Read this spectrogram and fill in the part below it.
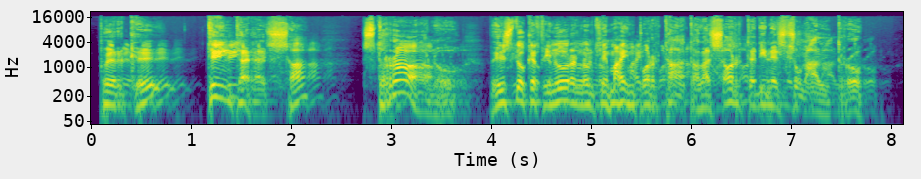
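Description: A man's voice: mid-range voice, big pitch swings, takes it slowly, bright, forceful tone, far from the mic, heavily acted. A man voicing a giant, jovial but blunt ghost of Christmas in a storybook reading. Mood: grave, curious. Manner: amused, sighing, weighty delivery.

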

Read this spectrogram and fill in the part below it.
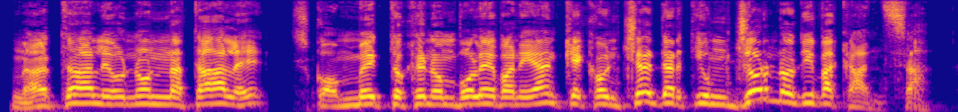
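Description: Storybook wife, played by a male narrator: sharp-tongued, loving underneath, grudging, high-pitched, animated. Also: fairly quick, dry recording, studio quality. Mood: indignant. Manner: grudging, scolding.

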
